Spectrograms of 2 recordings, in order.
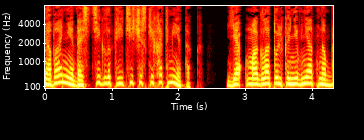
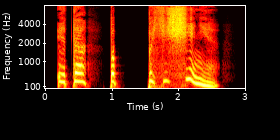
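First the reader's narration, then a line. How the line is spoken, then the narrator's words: Frightened stammer. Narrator (Russian): Заикаясь, выговорила я, вцепившись в сиденье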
